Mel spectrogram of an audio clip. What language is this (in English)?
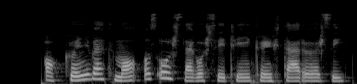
Hungarian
